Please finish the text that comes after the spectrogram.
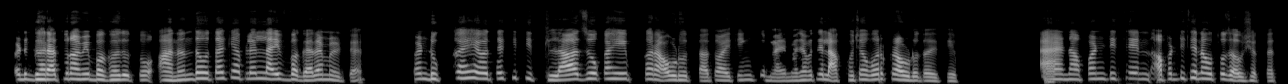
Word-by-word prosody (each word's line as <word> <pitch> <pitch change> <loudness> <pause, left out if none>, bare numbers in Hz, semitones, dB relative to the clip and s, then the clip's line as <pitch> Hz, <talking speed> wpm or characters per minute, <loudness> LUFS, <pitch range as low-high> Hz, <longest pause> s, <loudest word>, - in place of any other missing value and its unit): पण 230 0 -1
घरातून 235 +2 +5
आम्ही 245 -1 +6
बघत 215 -2 +1
होतो. 210 -1 -2
आनंद 205 +5 +2
होता, 275 0 +2
की 295 +3 -5
आपल्याला 270 -2 -1
लाईव्ह 245 -4 +4
बघायला 220 -1 +2
मिळतोय, 185 -7 -5 0.5
पण 255 +1 -2
दुःख 255 +3 -3
हे 290 +1 +3
होतं 265 0 +1
की 310 - -8
तिथला 220 -3 +3
जो 265 0 +2
काही 260 0 0 0.2
क्राउड 205 -4 +2
होता 180 -4 -4
तो 200 - -5
आय 185 -1 -1
थिंक 210 0 -9
नाही 165 -1 -4
माझ्या 185 +3 -3
मते 235 +3 -4
लाखोच्या 200 +6 +1
वर 230 +3 0
क्राउड 205 -5 +3
होता 175 -2 -3
तिथे. 155 +2 -10 0.9
अँन्ड 240 0 +3
आपण 255 +3 -2
तिथे 270 +1 -4
आपण 235 +1 -2
तिथे 290 +2 -2
नव्हतो 250 -3 0
जाऊ 205 -6 +1
शकत. 170 -1 -9
230 Hz, 190 wpm, -25 LUFS, 205-260 Hz, 0.9 s, आम्ही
